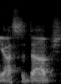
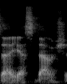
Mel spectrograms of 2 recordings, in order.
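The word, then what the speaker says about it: Jasudavicius: but um it is if you're cool like me and try to pronounce it the lithu the Lithuanian way it is Yas davish so um yeah uh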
